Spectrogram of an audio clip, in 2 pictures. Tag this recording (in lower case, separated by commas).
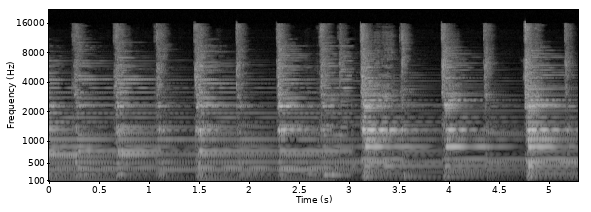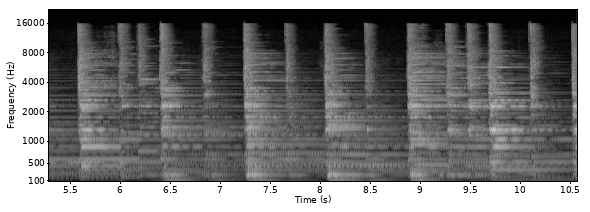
music, acoustic guitar, plucked string instrument, guitar, playing acoustic guitar, musical instrument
